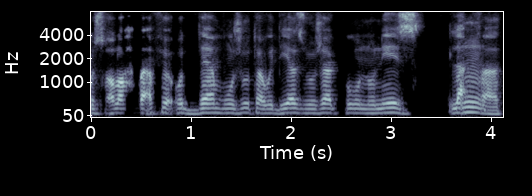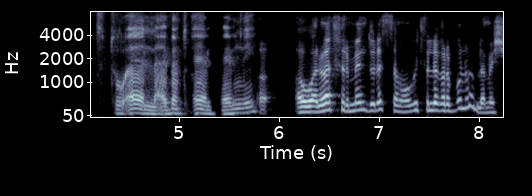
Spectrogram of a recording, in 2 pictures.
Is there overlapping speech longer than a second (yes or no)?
no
